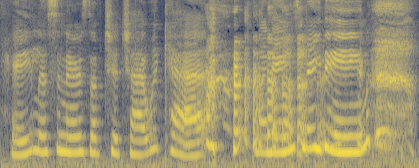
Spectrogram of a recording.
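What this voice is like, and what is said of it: Put-on sexy voice. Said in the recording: “here go ... with that voice ... little sexual, sexy voice that she be putting on sometimes for people”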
